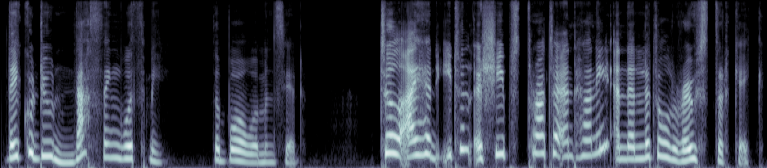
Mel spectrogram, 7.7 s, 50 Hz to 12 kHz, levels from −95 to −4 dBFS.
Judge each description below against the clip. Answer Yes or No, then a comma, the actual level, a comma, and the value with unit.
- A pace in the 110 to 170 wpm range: No, average, 190 wpm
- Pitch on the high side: Yes, very high, 260 Hz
